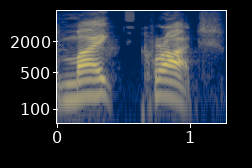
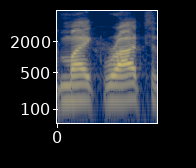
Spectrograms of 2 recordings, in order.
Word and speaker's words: Mike Rotch: It's Mike Crotch, but it's Mike Rotch.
